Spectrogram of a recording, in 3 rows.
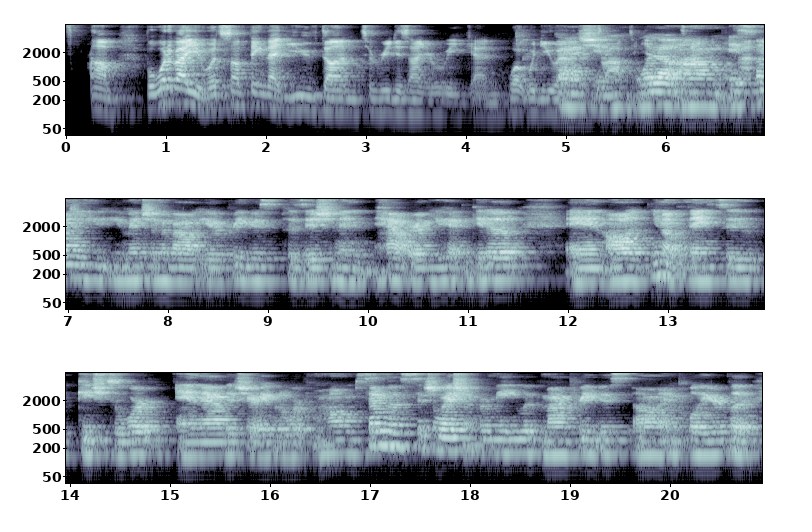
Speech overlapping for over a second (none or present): present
